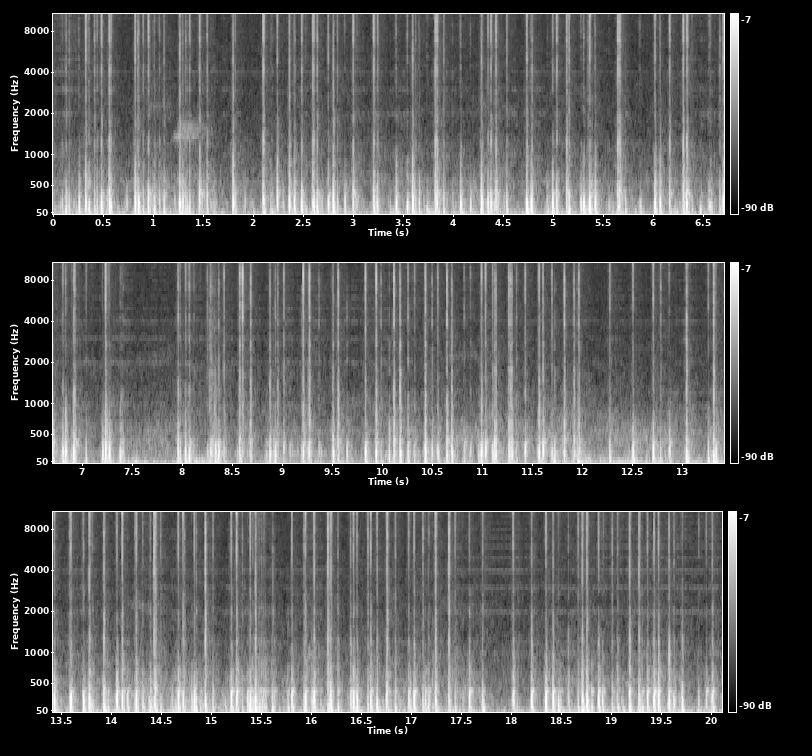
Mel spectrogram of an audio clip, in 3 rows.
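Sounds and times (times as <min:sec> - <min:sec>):
mini scratching ticks and rasps: 0:00.1 - 0:20.1.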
